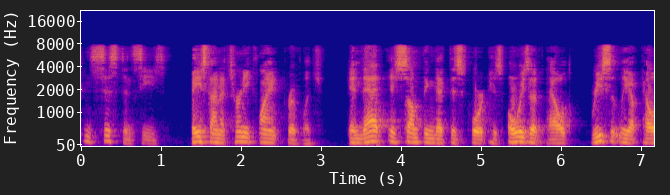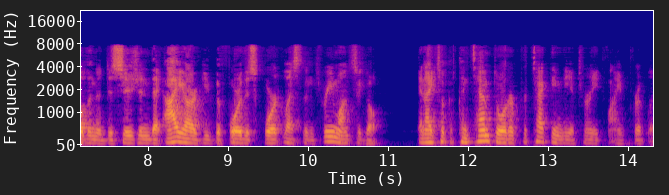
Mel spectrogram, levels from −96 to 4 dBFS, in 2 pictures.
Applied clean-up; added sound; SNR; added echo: neural mask model DeepFilterNet 3.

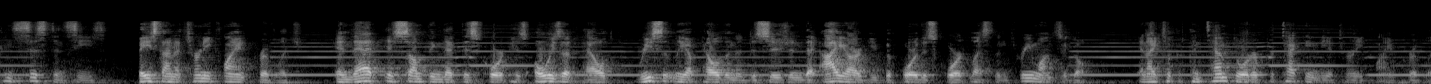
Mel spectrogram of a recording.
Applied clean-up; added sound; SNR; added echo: none; Wind instrument, woodwind instrument; 14 dB; none.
